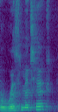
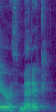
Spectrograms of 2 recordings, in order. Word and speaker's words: arithmetic: Now I know this looks like arithmetic, but it's actually pronounced arithmetic sequences.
